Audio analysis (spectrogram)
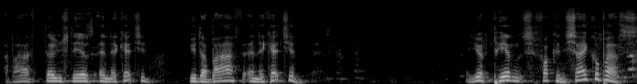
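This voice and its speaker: A man with a Glaswegian accent, animated and somewhat breathy, with long, frequent pauses. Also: fairly high pitch for a man, lively intonation, moderate pace. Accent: Glaswegian Scottish. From Scotland, Glasgow (Govan). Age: 60s. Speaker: stand-up comedian. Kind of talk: stand-up. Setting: stage with audience.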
